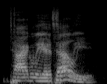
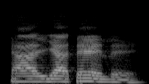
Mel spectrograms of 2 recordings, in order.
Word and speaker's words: tagliatelle: Nobody wants to hear tagliatelle. But if you can say it right, tagliatelle, then you will impress a lot of people.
